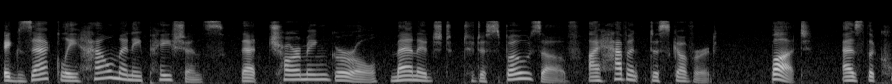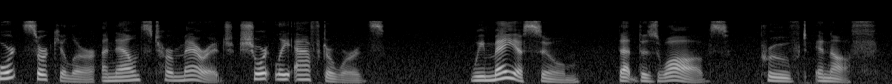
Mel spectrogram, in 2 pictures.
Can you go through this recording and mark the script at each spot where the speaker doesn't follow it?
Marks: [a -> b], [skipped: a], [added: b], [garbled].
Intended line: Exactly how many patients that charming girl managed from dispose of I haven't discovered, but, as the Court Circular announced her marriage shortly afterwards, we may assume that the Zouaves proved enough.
Exactly how many patients that charming girl managed [from -> to] dispose of I haven't discovered, but, as the Court Circular announced her marriage shortly afterwards, we may assume that the Zouaves proved enough.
